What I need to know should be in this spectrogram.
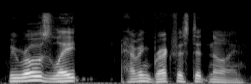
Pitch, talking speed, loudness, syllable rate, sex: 130 Hz, 165 wpm, -16 LUFS, 4.8 syllables/s, male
